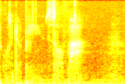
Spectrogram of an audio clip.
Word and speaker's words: sofá: So when I pronounce sofa, it's not sofa, it's going to be sofa. I'm enunciating and pronouncing the A more because that is the letter that has the accent.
